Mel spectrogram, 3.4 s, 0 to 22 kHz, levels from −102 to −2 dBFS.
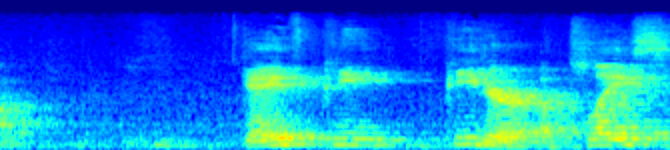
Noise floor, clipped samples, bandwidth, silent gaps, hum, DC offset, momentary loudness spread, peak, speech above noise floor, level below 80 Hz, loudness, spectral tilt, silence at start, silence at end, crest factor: -61 dBFS; under 0.1%; 15.5 kHz; none; none; under 0.1%; 23 LU; -22 dBFS; 21 dB; -80 dBFS; -39 LUFS; -4 dB/octave; 0 s; 0 s; 20 dB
